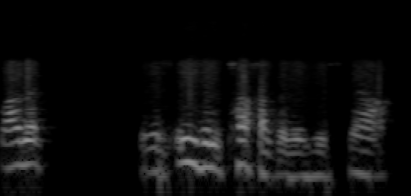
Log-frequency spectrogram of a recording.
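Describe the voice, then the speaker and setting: A man speaks quietly at a moderate pace. His pitch is fairly high and his intonation fairly even. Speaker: speaker at colloquium. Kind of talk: lecture. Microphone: too quiet.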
